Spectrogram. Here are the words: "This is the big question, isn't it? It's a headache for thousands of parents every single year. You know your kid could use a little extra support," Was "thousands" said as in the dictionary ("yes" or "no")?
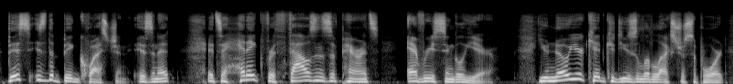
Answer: yes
